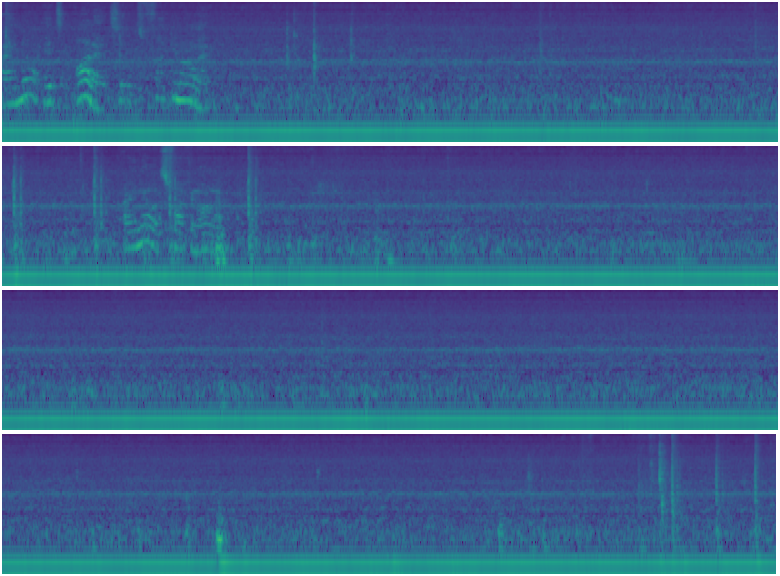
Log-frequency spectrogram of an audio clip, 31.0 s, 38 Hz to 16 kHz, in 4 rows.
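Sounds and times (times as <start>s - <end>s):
low mechanical hum: 0.0s - 31.0s.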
